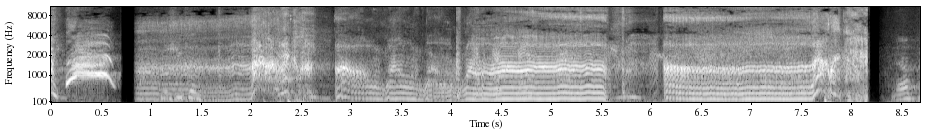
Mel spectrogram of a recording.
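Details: Angry Chihuahua in sustained, low, rasping growls, held for several seconds at a time and broken by brief silences, with a short yelp at the start and a human voice mixed in.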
